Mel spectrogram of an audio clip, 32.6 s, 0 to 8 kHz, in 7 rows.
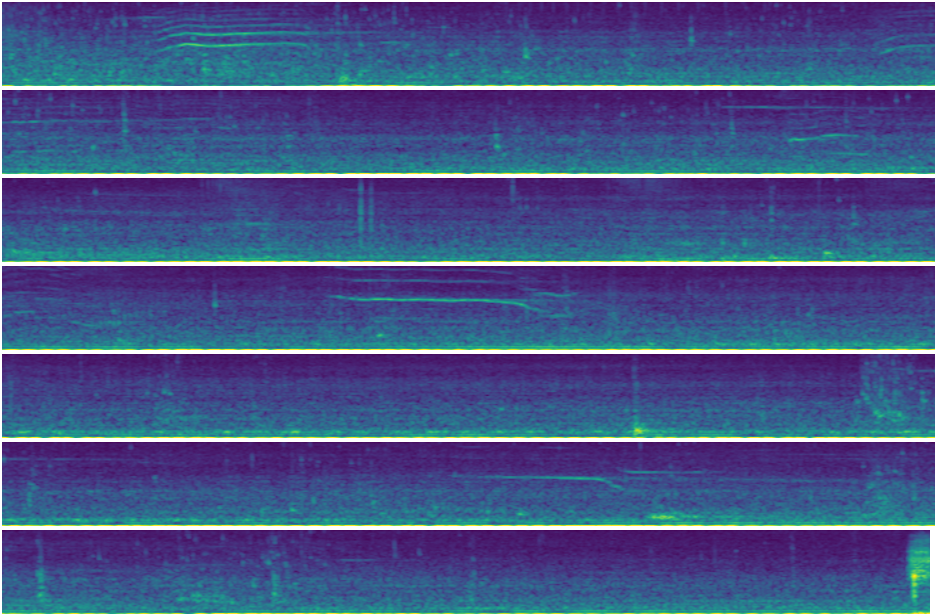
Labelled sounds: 0.5	1.8	killer whale, southern Alaska resident, 1.1 to 8.0 kHz
4.3	5.3	killer whale, southern Alaska resident, 1.0 to 7.0 kHz
8.2	9.2	killer whale, southern Alaska resident, 0.92 to 8.0 kHz
15.6	17.0	killer whale, southern Alaska resident, 0.97 to 8.0 kHz
25.6	26.9	killer whale, southern Alaska resident, 0.88 to 8.0 kHz
28.8	30.0	killer whale, southern Alaska resident, 2.1 to 5.1 kHz

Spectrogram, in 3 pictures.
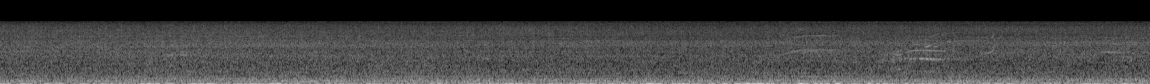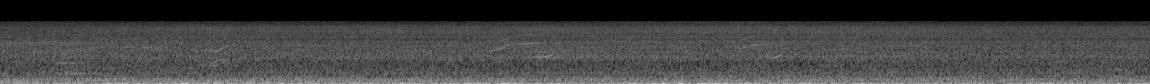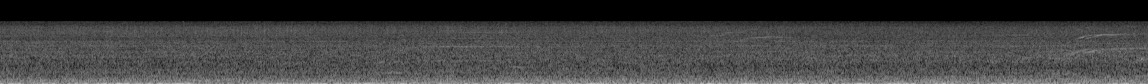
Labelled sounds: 8.8	9.5	killer whale, southern resident, 0.63 to 4.1 kHz
16.4	17.1	killer whale, southern resident, 1.2 to 4.2 kHz
30.1	30.8	killer whale, southern resident, 2.9 to 4.5 kHz
33.5	34.4	killer whale, southern resident, 1.2 to 4.2 kHz

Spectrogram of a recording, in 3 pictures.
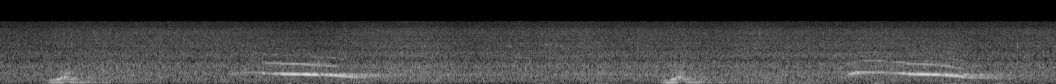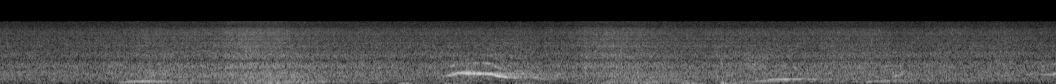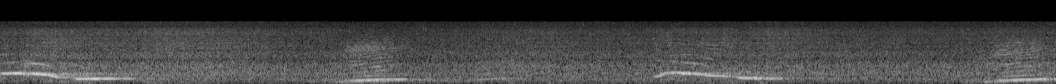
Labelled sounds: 2.6	3.4	humpback whale, 0.78 to 1.1 kHz
8.6	9.6	humpback whale, 0.78 to 1.2 kHz
21.1	21.7	humpback whale, 0.84 to 1.1 kHz
24.6	25.0	humpback whale, 1.8 to 2.3 kHz
27.9	28.2	humpback whale, 0.81 to 1.1 kHz
31.0	31.3	humpback whale, 1.4 to 1.6 kHz

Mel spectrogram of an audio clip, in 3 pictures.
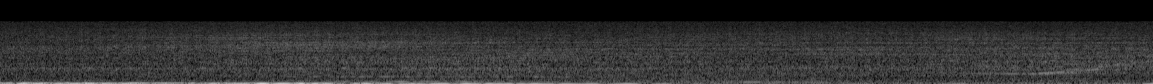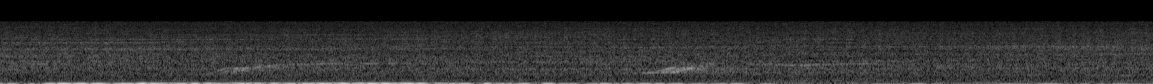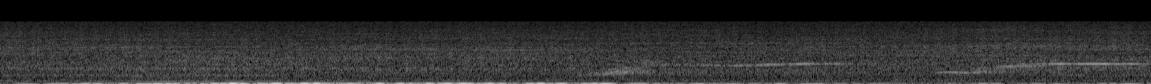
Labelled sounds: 14.1	15.0	humpback whale, 0.80 to 1.1 kHz
18.3	18.7	humpback whale, 0.80 to 1.0 kHz
30.3	31.3	humpback whale, 0.83 to 1.1 kHz
33.0	34.2	humpback whale, 0.80 to 1.2 kHz

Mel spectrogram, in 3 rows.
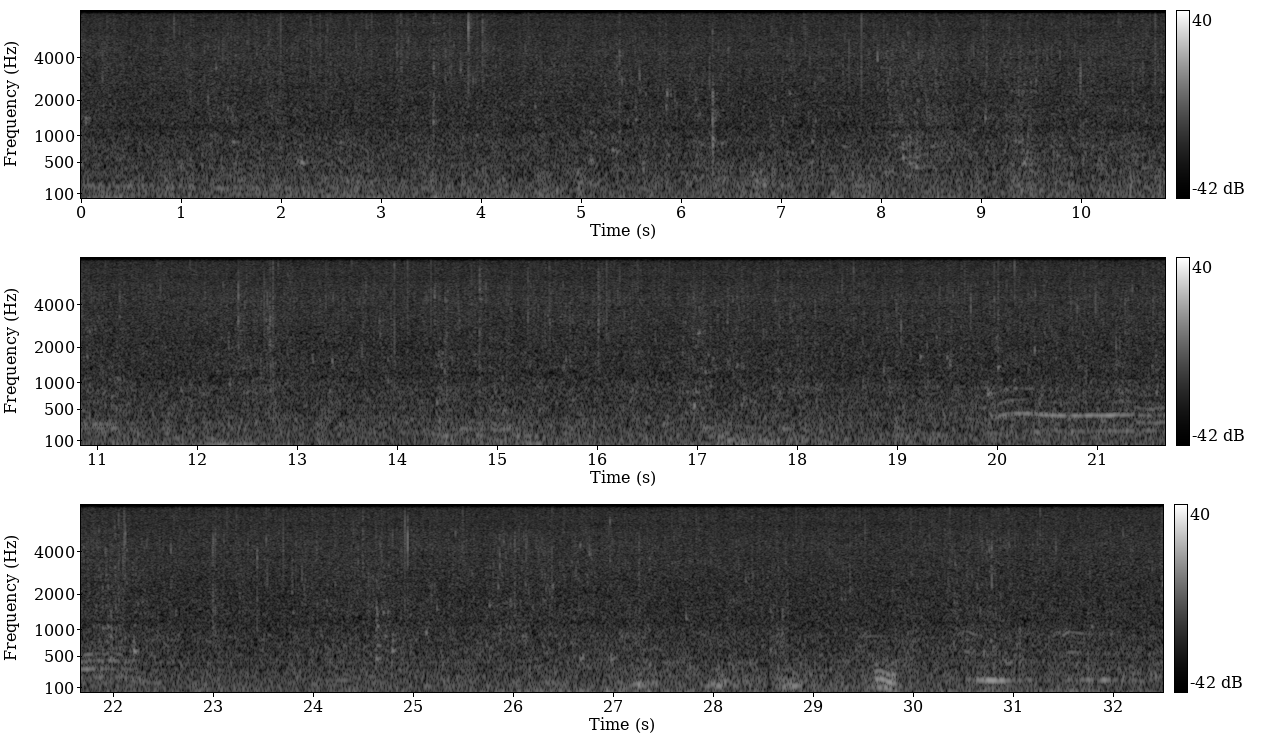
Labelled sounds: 31.4	31.7	humpback whale, 0.84 to 1.0 kHz

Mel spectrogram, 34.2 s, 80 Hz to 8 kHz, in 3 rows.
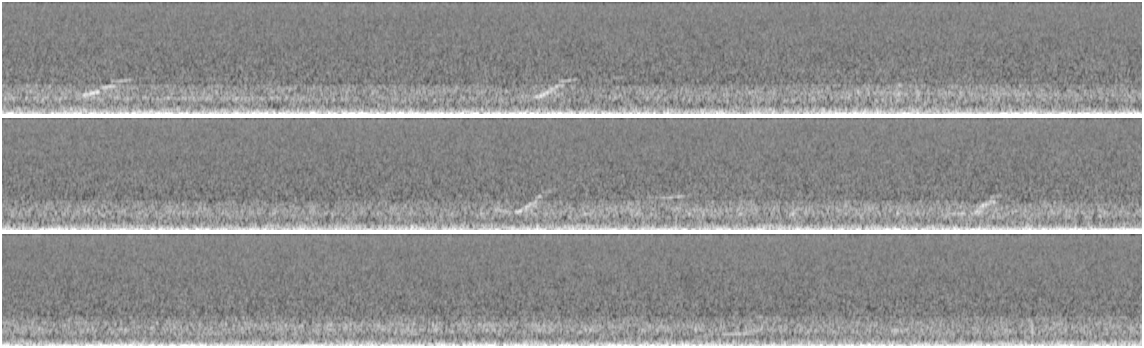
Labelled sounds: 17.9	18.3	humpback whale, 0.83 to 1.0 kHz

